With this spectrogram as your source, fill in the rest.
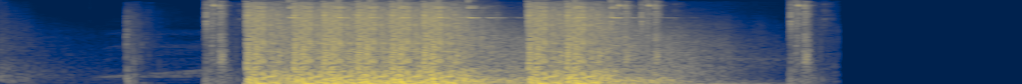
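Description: A rifle fires in a loud burst of shots.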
